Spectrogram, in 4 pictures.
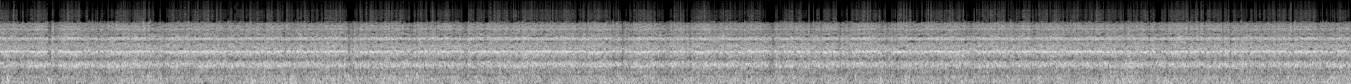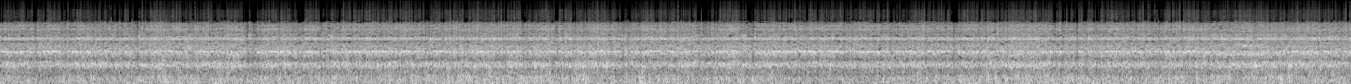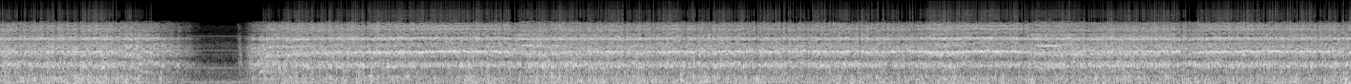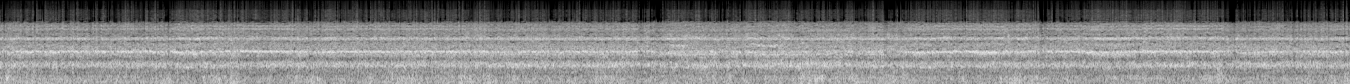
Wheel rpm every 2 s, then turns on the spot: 240, 230, 240, 230, 230, 230, 230, 230, 230, 230, 230, 230, 230, 230, 110, 210, 230, 230, 230, 230, 230, 230, 230, 230, 230, 230, 230.
28-30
